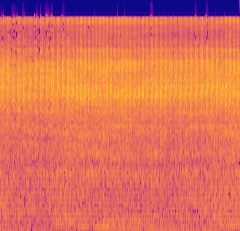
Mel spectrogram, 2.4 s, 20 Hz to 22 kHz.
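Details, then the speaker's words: 2014 Yamaha Jupiter MX carburettor at idle: rapid even ticking likely from the cylinder head, seemingly not left, right or middle engine; mechanic suspects worn rocker arm, camshaft, bearings or loose valve clearance, not the piston. "Nah jadi masih kuat di daerah atas nih teman-teman, di bagian mesin atas."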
